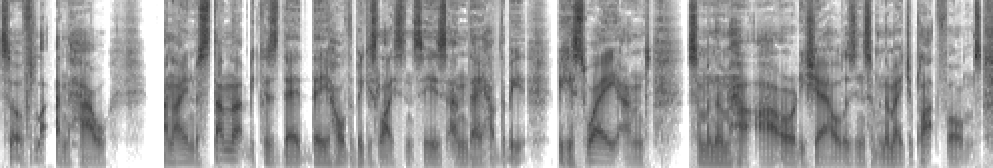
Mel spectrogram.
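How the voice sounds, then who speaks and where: The speech comes at a fairly quick pace with a Yorkshire accent and fairly even intonation. The recording is very clean, with a silent background and a dry, close sound with no echo. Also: man. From Leeds, northern England. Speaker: podcast host, record label co-director. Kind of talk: casual chat. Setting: basement studio.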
